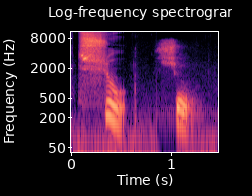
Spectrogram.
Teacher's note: Yeah, it's a fourth tone, so we go down.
